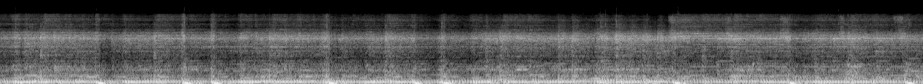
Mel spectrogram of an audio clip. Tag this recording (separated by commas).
Music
